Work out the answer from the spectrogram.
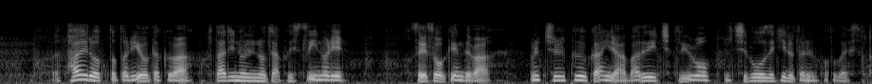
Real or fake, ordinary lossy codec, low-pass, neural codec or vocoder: fake; none; 7.2 kHz; autoencoder, 22.05 kHz, a latent of 192 numbers a frame, VITS, trained on many speakers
